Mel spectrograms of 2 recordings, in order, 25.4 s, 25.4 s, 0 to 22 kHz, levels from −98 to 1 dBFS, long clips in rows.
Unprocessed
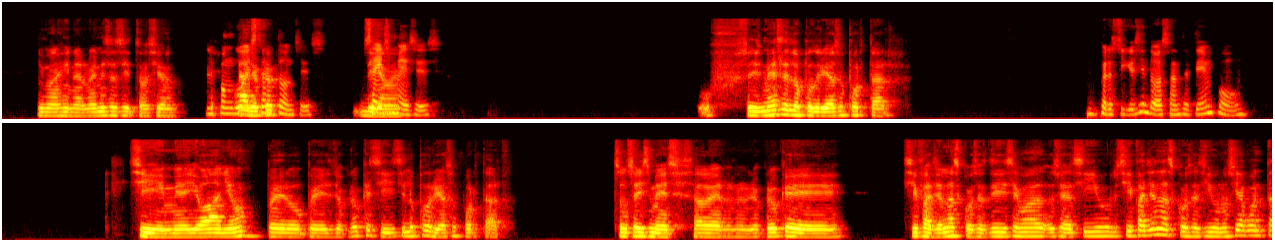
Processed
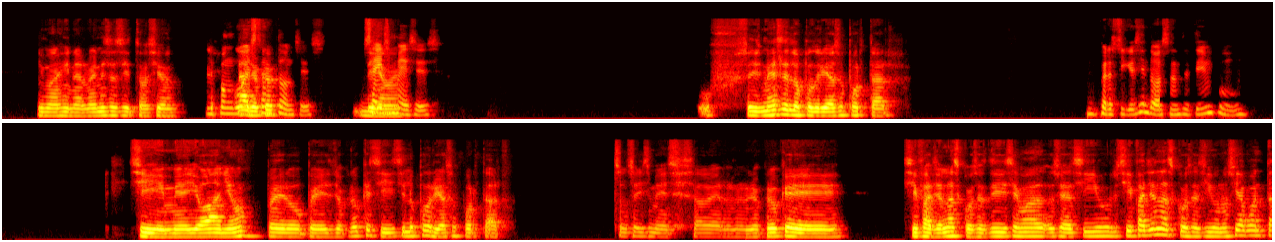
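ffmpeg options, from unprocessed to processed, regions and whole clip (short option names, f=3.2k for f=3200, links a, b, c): -filter_complex "[0:a]asettb=1/sr,asplit=3[a][b][c];[a]atrim=end=11.574[d];[b]atrim=start=11.57:end=14.06,asetpts=PTS-STARTPTS,afade=t=in:d=0.004:c=qsin,afade=t=out:st=2.486:d=0.004:c=qsin,asuperstop=centerf=650:order=8:qfactor=1.4,equalizer=f=1.2k:w=0.7:g=-6.5[e];[c]atrim=start=14.056[f];[d][e]acrossfade=d=0.004:c1=hsin:c2=qsin[g];[g][f]acrossfade=d=0.004:c1=qsin:c2=hsin,asettb=1/sr,asplit=3[h][i][j];[h]atrim=end=18.874[k];[i]atrim=start=18.87:end=20.15,asetpts=PTS-STARTPTS,afade=t=in:d=0.004:c=qsin,afade=t=out:st=1.276:d=0.004:c=qsin,acompressor=threshold=-34dB:ratio=3:attack=3.2:release=140:knee=1:detection=peak,lowshelf=f=110:g=-11[l];[j]atrim=start=20.146[m];[k][l]acrossfade=d=0.004:c1=hsin:c2=qsin[n];[n][m]acrossfade=d=0.004:c1=qsin:c2=hsin"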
